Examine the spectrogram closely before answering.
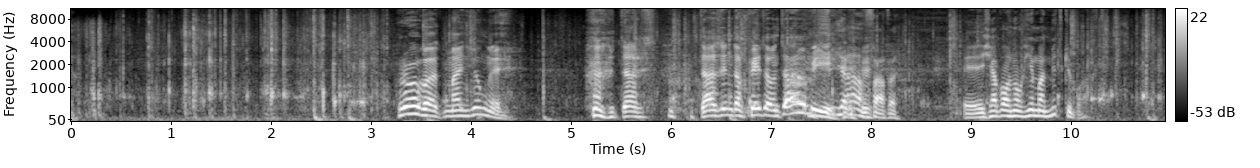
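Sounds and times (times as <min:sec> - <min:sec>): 
hooves of several horses clattering on cobblestones: 0:00.0 - 0:10.9
speech: 0:03.2 - 0:04.5, 0:05.2 - 0:10.2.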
